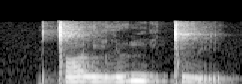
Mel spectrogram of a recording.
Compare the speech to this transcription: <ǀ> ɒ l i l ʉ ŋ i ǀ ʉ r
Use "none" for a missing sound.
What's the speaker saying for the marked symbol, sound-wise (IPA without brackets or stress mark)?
ǀ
